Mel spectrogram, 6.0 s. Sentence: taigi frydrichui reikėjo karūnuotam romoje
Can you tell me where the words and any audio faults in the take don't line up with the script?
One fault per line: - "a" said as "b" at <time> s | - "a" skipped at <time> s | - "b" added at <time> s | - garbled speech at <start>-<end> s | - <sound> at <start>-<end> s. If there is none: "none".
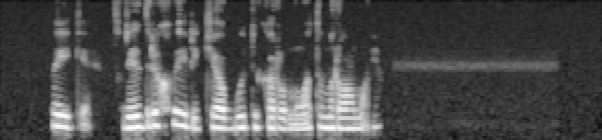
- "būti" added at 2.4 s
